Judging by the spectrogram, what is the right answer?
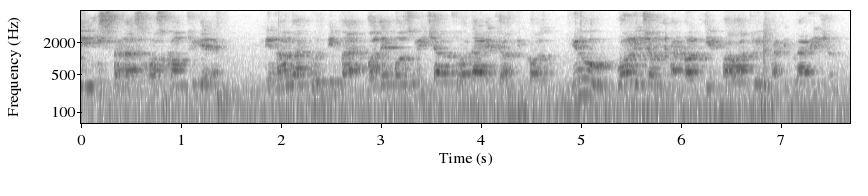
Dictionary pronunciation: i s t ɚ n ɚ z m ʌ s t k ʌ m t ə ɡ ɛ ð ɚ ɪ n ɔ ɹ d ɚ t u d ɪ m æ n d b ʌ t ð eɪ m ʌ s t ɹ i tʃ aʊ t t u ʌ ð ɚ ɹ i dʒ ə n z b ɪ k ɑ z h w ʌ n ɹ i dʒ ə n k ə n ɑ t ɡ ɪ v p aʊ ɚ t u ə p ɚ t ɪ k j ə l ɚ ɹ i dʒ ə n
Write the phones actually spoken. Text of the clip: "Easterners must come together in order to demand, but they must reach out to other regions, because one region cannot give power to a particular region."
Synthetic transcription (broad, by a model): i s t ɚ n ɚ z m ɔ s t k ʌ m t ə ɡ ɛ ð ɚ ɪ n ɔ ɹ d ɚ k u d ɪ m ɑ n d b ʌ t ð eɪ m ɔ s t ɹ i tʃ aʊ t t u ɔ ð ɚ ɹ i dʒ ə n b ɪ k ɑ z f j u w ɹ i dʒ ə n k ə n ɑ t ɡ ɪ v p aʊ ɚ t u ə p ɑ t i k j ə l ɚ ɹ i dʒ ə n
